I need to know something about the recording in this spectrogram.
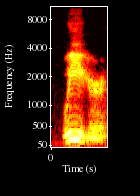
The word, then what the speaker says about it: Uyghur: Let me know if I mispronounced this. Uighur? Uyghur. Uyghur. Uyghur, thank you.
